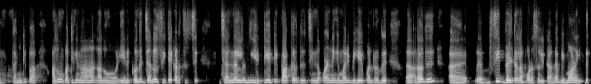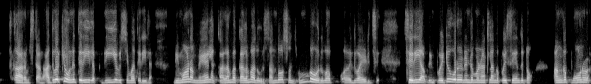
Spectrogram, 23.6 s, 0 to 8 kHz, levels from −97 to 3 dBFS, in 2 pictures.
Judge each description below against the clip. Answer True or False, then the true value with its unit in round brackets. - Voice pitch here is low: False (185 Hz)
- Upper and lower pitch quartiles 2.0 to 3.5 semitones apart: True (2.9 semitones)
